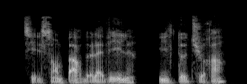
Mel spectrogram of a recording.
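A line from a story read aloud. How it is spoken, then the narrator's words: Low voice. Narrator (French): dit-il à voix basse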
